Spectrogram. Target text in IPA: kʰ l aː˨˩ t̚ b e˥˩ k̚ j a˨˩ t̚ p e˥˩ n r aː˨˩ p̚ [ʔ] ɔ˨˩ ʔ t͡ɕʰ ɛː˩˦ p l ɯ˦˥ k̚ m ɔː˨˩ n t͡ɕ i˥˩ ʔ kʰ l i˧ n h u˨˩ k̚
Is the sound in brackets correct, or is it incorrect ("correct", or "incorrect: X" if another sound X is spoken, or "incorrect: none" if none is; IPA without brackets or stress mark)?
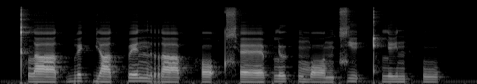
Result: incorrect: h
